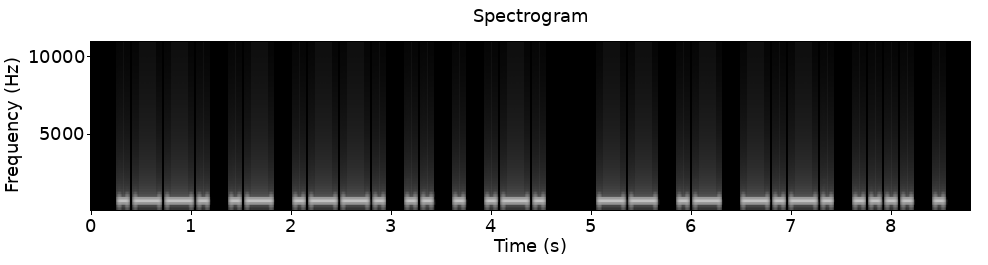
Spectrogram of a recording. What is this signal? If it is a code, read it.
Morse code, heard as a keyed tone, about 16 wpm, 700 Hz. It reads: PAPIER MACHE
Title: Pangram Challenge v2 - 15wpm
